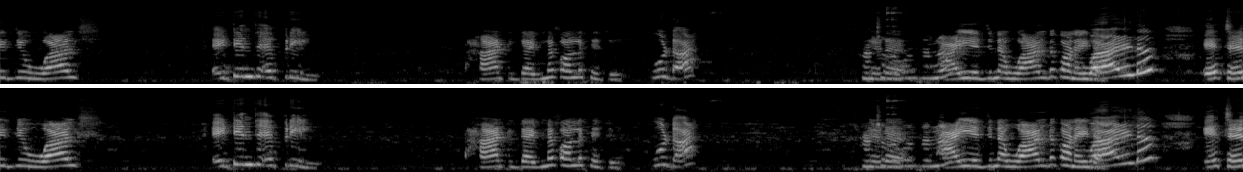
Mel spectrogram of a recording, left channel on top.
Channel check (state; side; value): normal; both; correlation 0.28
